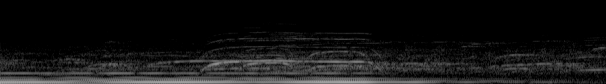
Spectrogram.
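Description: A band's closing chord, a low sustained tone, rings out and fades away about four seconds in, while audience members whoop and cheer over it with rising and falling calls. Only faint crowd noise is left near the end.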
